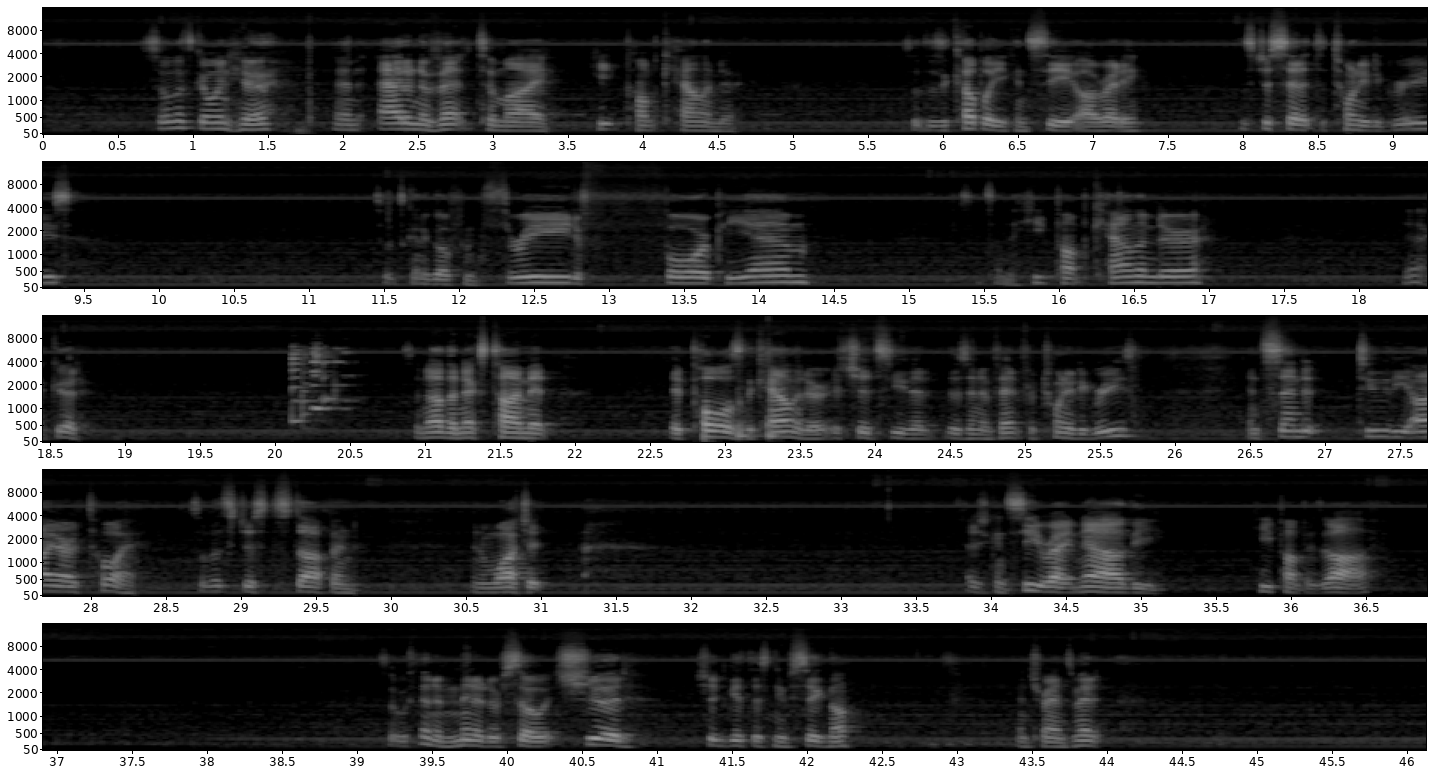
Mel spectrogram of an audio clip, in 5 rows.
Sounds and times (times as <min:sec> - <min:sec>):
Speech: 0:00.7 - 0:04.7, 0:05.8 - 0:07.4, 0:08.0 - 0:09.5, 0:11.4 - 0:14.4, 0:15.4 - 0:17.0, 0:18.3 - 0:18.8, 0:20.9 - 0:21.9, 0:22.6 - 0:25.8, 0:26.5 - 0:29.8, 0:30.5 - 0:31.0, 0:33.8 - 0:35.2, 0:35.8 - 0:36.6, 0:39.2 - 0:42.4, 0:43.4 - 0:44.0.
